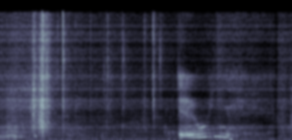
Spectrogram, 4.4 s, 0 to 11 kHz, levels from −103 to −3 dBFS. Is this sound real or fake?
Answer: fake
